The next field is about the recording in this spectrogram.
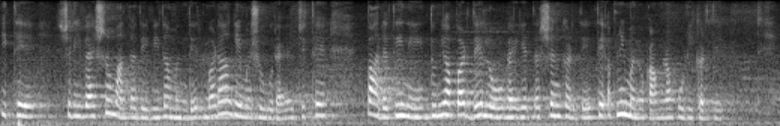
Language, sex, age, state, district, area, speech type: Dogri, female, 30-45, Jammu and Kashmir, Reasi, urban, spontaneous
